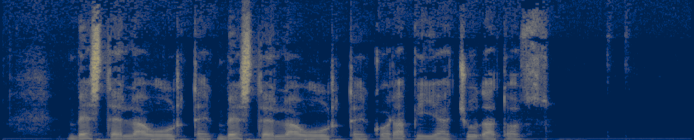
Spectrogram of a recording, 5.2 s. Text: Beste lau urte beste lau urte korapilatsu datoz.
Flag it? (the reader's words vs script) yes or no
no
